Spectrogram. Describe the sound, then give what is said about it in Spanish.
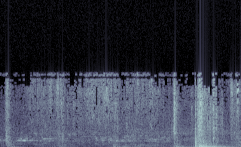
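A door shut in a house where the owner lies dead, heard as a faint click and then a single dull thud near the end over a quiet, hissy background. “cierra la puerta.”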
